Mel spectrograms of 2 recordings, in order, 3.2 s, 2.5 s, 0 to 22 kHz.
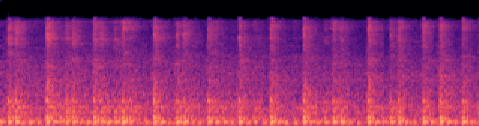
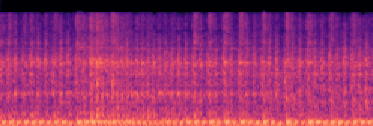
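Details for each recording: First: Suzuki Satria Hiu after engine overhaul (new crankshaft bearings, connecting rod, oversize 150 piston), cold start hard; low even thump idle, earlier loud clack from connecting rod gone, slight noise perhaps from clutch housing. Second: Suzuki Satria Hiu motorcycle before an engine rebuild. A harsh, rapid "krek krek" rattling clatter rides over the exhaust beat. The owner suspects the crankshaft bearing and later replaced the bearings, seals, piston and block.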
